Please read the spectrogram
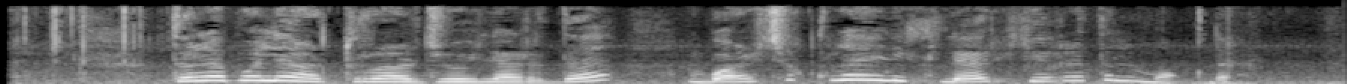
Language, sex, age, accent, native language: Uzbek, female, 18-24, Buxoro, Uzbek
